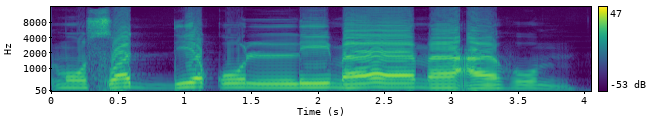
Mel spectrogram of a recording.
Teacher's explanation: Pada lafal shad, shad itu harus ditebalkan karena dia punya huruf namanya sifat isti'la tafkhim ya.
